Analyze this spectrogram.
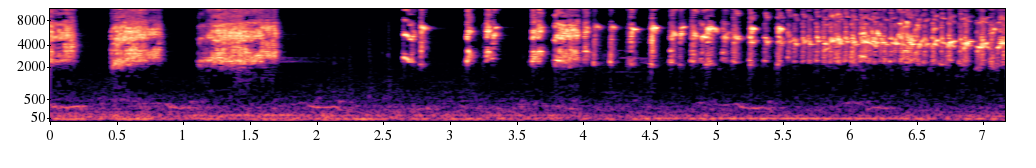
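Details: Lovebirds at a mini zoo: two long harsh screeches, then a quickening run of sharp high ticks and squeaks that merges into continuous shrill chattering.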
